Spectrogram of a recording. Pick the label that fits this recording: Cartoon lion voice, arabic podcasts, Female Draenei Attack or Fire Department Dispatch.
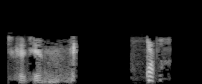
Fire Department Dispatch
